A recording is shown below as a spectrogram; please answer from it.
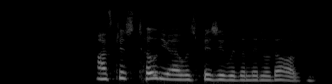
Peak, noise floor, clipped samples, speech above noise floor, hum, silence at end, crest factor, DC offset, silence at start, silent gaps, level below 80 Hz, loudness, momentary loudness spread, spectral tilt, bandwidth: -24 dBFS; -84 dBFS; under 0.1%; 44 dB; none; 0.2 s; 18 dB; under 0.1%; 0.95 s; none; -84 dBFS; -40 LUFS; 7 LU; -5.5 dB/octave; 15 kHz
